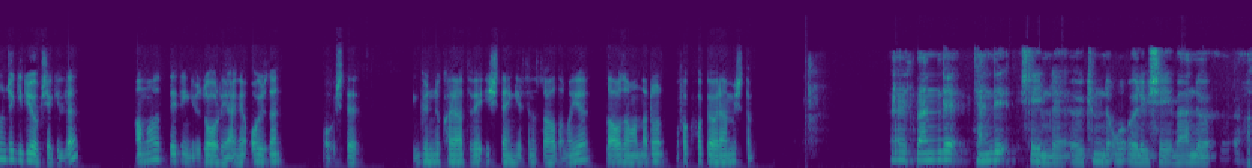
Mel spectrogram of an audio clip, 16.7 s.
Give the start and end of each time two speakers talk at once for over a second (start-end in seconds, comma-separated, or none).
none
